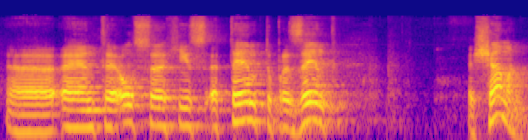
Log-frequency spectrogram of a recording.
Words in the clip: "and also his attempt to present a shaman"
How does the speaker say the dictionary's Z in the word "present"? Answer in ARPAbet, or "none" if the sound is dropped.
Z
